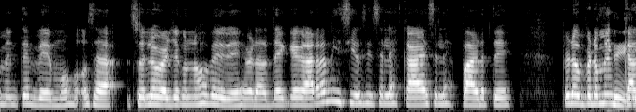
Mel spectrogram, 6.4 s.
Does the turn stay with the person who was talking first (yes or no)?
yes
